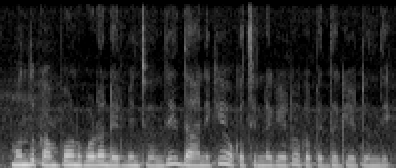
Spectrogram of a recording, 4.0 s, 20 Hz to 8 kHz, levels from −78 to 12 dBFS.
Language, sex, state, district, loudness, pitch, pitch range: Telugu, female, Telangana, Mahabubabad, -14 LUFS, 195 Hz, 190-215 Hz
